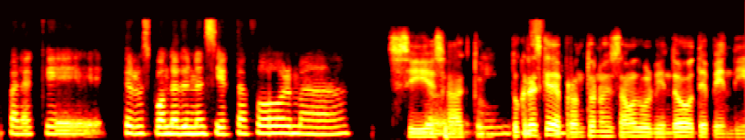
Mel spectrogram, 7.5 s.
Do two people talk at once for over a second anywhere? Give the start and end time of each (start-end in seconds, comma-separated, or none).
4.2-5.8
